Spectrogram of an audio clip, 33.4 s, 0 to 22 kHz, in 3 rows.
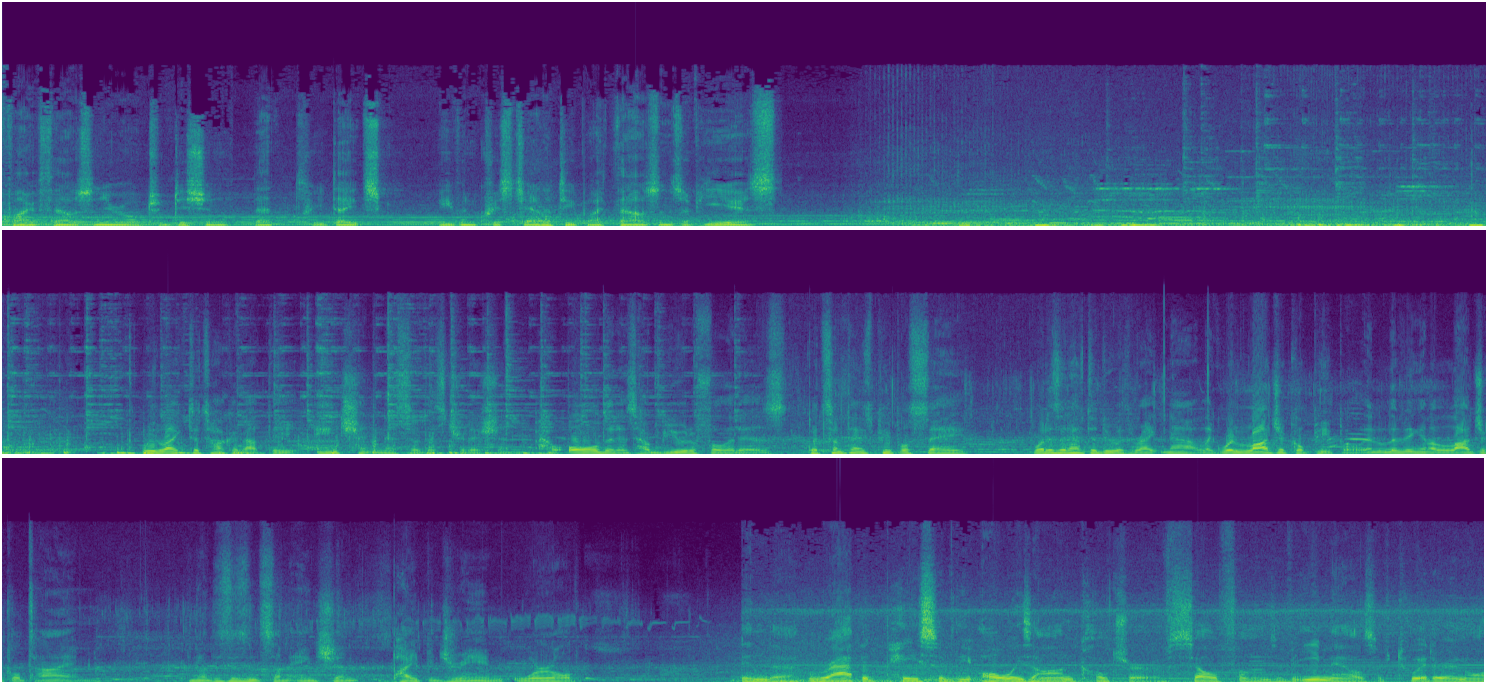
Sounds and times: Speech: 0.0s - 5.8s, 12.2s - 23.0s, 23.6s - 26.6s, 27.8s - 33.3s
Music: 0.0s - 33.3s.

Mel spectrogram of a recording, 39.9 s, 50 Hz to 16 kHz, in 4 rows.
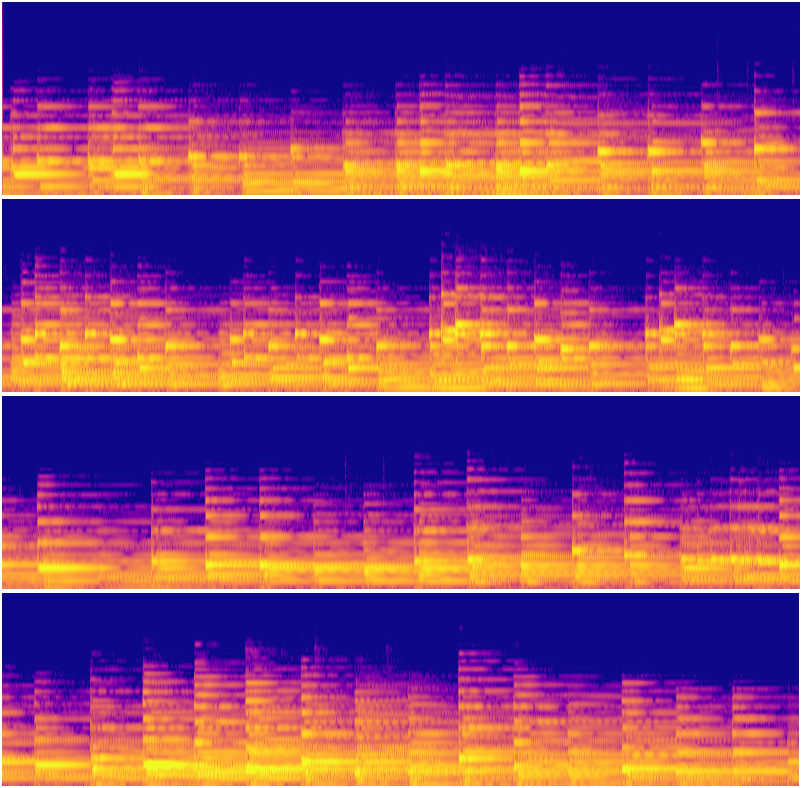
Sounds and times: Music: 0.0s - 39.8s.

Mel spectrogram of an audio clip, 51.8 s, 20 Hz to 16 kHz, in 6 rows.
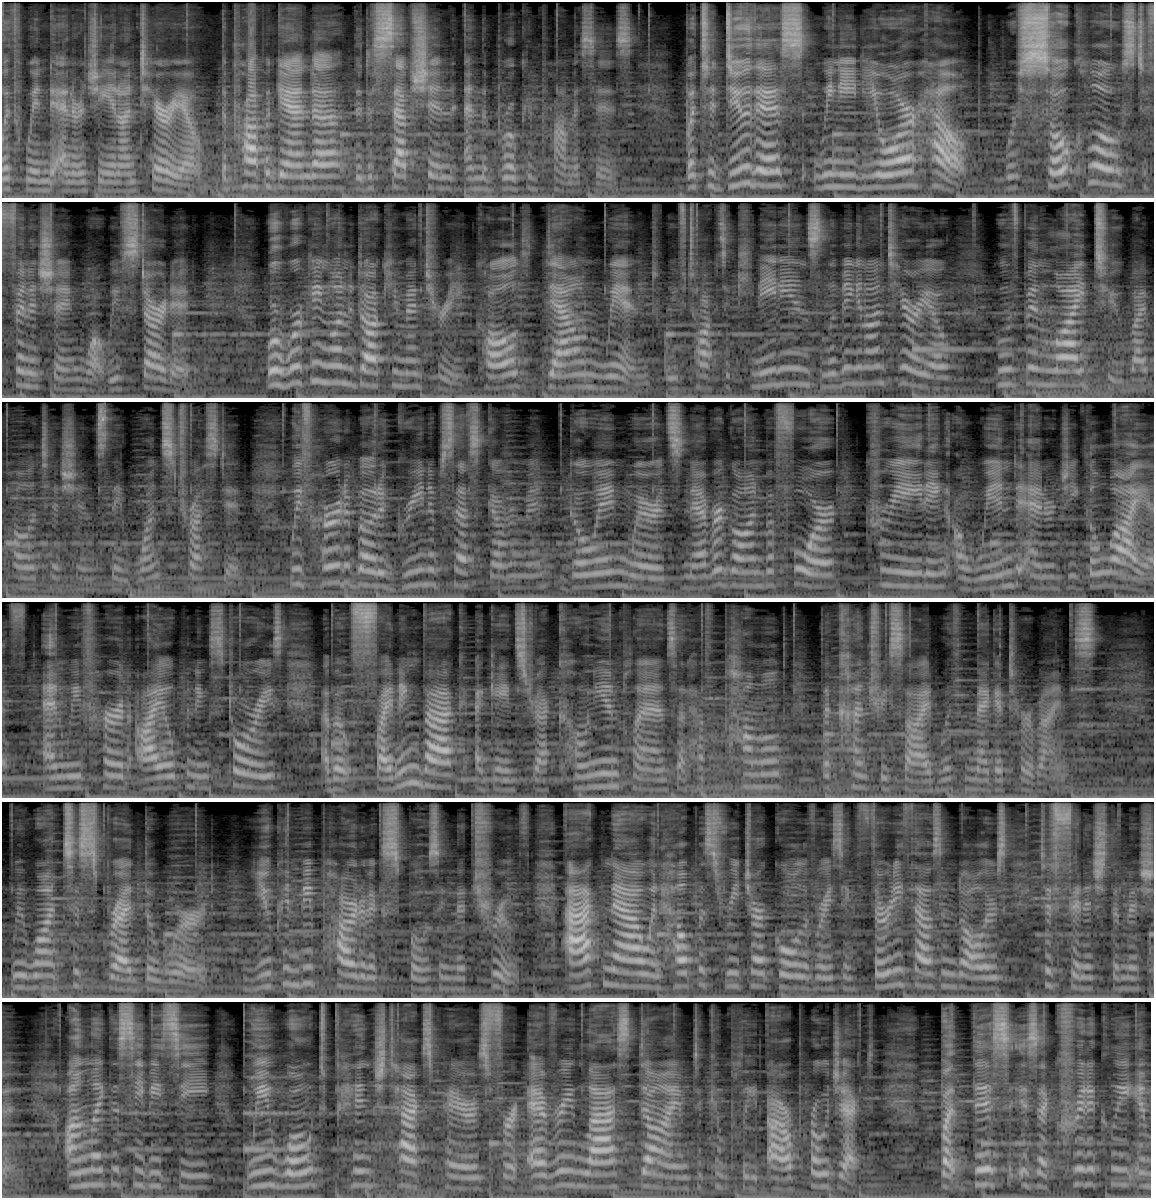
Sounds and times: Music: 0.0s - 51.8s
Speech: 0.0s - 51.8s.

